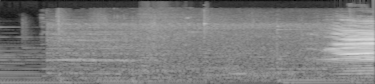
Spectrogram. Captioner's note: upbeat music; machines whirring; cow mooing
